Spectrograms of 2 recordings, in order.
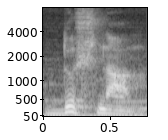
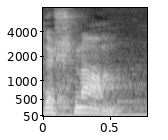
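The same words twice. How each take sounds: First: The first vowel is a 'u' sound. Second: The first vowel is not a 'u' sound. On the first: The speaker calls it right. "दाल के ऊपर पेश है" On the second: The speaker calls it wrong. "ये गलत है"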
